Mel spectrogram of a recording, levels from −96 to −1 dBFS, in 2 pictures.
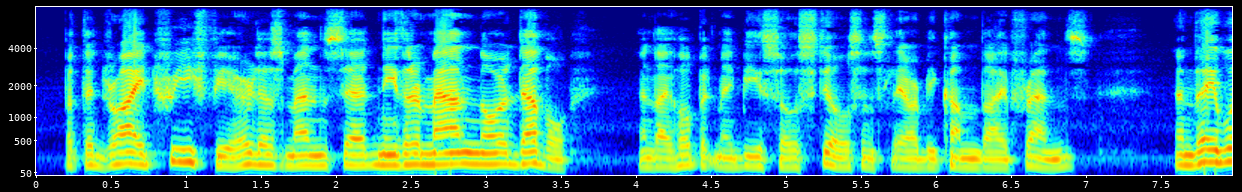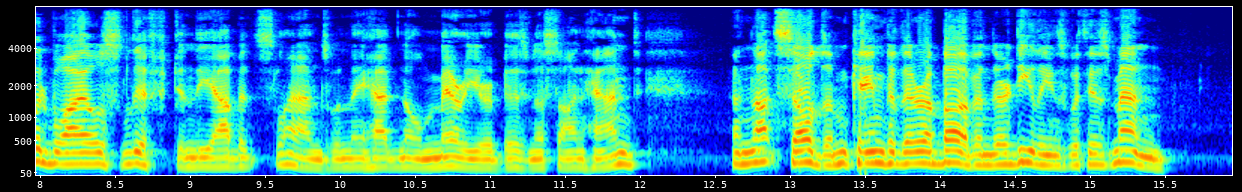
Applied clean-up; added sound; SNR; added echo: none; none; none; none.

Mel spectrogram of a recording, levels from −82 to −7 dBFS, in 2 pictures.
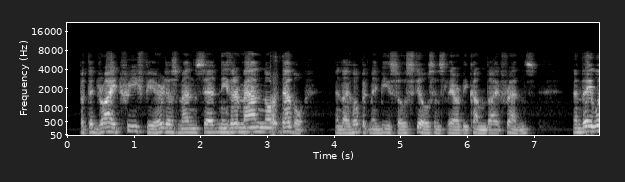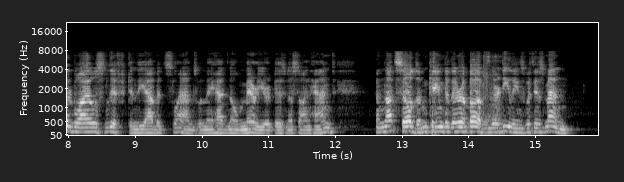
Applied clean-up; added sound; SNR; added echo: neural separator model SepFormer DNS4.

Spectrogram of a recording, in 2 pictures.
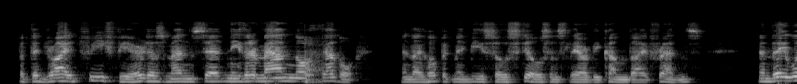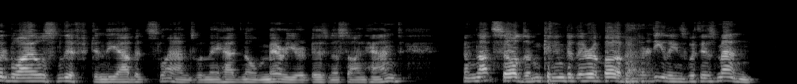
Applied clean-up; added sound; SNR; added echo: neural mask model DeepFilterNet 3.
